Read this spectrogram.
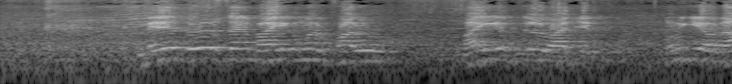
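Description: An elderly man speaks slowly and solemnly into a microphone, in a large echoing hall.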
